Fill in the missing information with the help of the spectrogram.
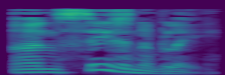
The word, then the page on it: unseasonably: British English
